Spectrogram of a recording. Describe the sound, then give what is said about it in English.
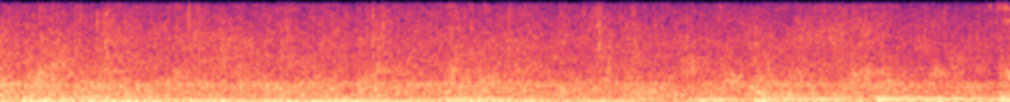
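A church audience gives a hand clap of praise to God, dense, steady applause that holds at an even level throughout, with a few sustained low musical tones humming underneath. “Let's give him another hand clap of praise today.”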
